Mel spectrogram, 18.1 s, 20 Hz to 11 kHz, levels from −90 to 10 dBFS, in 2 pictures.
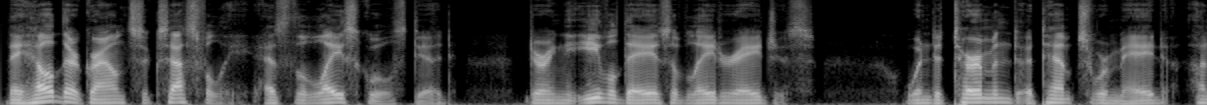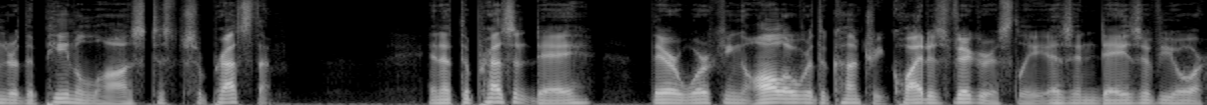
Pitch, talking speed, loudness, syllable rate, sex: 95 Hz, 155 wpm, -21 LUFS, 4.8 syllables/s, male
